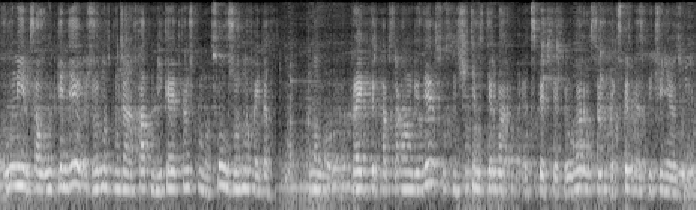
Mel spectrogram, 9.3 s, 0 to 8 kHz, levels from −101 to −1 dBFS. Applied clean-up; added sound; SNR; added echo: neural separator model SepFormer DNS4.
